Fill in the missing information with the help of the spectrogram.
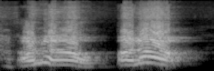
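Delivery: high, loud panicked cry; mock panic. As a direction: cry out as the weasels bite. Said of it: "You're like".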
